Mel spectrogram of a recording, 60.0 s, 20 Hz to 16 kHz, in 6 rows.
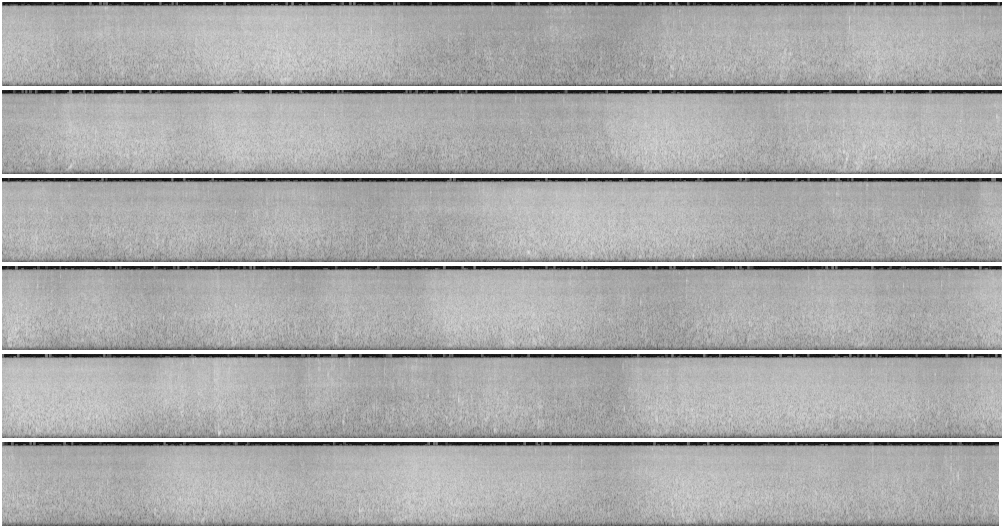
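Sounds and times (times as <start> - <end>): ocean waves breaking: 29.8 - 50.3.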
